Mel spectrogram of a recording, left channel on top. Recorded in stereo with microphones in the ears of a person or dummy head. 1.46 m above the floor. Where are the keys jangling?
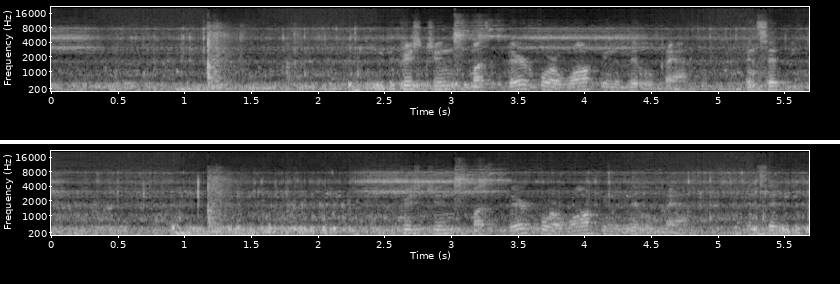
30° left (ahead or behind), 0.7 m; by 3.5 s 45° left (ahead or behind), 2.5 m.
